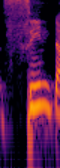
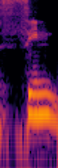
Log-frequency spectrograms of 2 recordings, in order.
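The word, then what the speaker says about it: سين: হচ্ছে উচ্চারণ শিন আচ্ছা সিনটা আমরা কোন জায়গা থেকে উচ্চারণ করি সিন সিন সিন আমরা যখন ইংরেজিতে সি বলি সি এখানে কি হবে একটা দন্তিয়ানো বাংলায় যে দন্তিয়ানো রয়েছে সেটা একটু অ্যাড হবে যখন আমরা সিন বলবো জাস্ট সিন টেনে আমাদের লাস্টে করে একটা কি হবে দন্তিয়ানোর মত একটা উচ্চারণ আমাদের যুক্ত হবে সিনটা দাঁত দুই দাঁতের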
